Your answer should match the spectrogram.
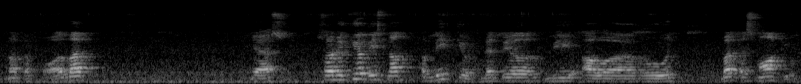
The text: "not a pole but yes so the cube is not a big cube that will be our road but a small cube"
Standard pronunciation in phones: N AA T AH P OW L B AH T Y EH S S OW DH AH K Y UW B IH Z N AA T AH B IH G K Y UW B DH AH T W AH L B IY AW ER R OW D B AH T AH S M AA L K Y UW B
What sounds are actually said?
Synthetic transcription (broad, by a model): N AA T AH F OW L B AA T Y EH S S OW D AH K Y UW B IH S N AA T AH B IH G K Y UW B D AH T W AH L B IY AW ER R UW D B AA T AH S M AA L K Y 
